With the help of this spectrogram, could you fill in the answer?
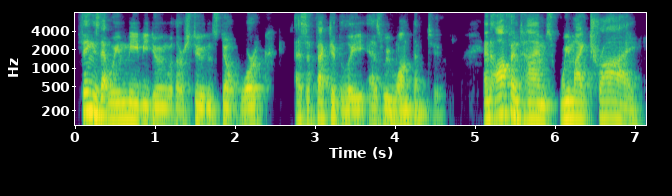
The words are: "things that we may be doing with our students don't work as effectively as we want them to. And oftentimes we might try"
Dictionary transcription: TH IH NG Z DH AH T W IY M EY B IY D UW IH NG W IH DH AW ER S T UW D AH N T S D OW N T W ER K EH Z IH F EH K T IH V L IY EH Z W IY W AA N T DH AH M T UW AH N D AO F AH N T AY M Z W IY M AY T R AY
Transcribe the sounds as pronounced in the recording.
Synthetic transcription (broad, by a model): TH IH NG Z DH AH T W IY M EY B IY D UW IH NG W IH DH AW ER S T UW D N T S D OW N T W ER K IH Z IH F EH K T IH V L IY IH Z W IY W AA N DH AH M T UW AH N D AO F AH N T AY M Z W IY M AY T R AY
